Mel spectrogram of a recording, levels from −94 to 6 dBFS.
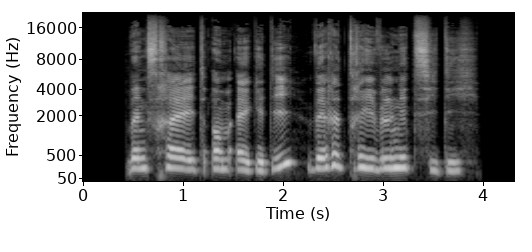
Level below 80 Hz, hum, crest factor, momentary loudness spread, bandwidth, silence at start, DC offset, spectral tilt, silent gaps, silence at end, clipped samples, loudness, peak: -70 dBFS; none; 18 dB; 10 LU; over 20 kHz; 0.45 s; under 0.1%; -3 dB/octave; none; 0.45 s; under 0.1%; -22 LUFS; -6 dBFS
